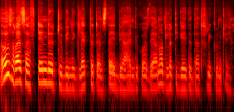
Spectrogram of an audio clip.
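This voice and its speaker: In a South African accent, the voice has a dark, mellow tone and ordinary pitch variation at a very fast pace. The sound is dry and close, without echo. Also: man. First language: Afrikaans. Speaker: constitutional court judge. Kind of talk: interview.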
